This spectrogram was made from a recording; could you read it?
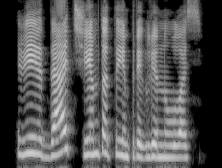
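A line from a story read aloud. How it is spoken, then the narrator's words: Amused grunt. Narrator (Russian): хмыкнул мой собеседник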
